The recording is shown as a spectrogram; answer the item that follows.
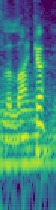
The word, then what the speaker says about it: Lalaika: We did go and ask, how do you say the surname? And it's Lalaika.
